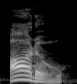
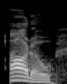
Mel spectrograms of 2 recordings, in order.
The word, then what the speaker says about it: Otto: que é Otto octavius o nome dele é pronunciado em inglês auto auto então é tudo com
